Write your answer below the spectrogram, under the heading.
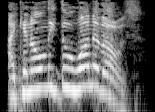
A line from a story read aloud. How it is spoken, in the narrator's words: he yells back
